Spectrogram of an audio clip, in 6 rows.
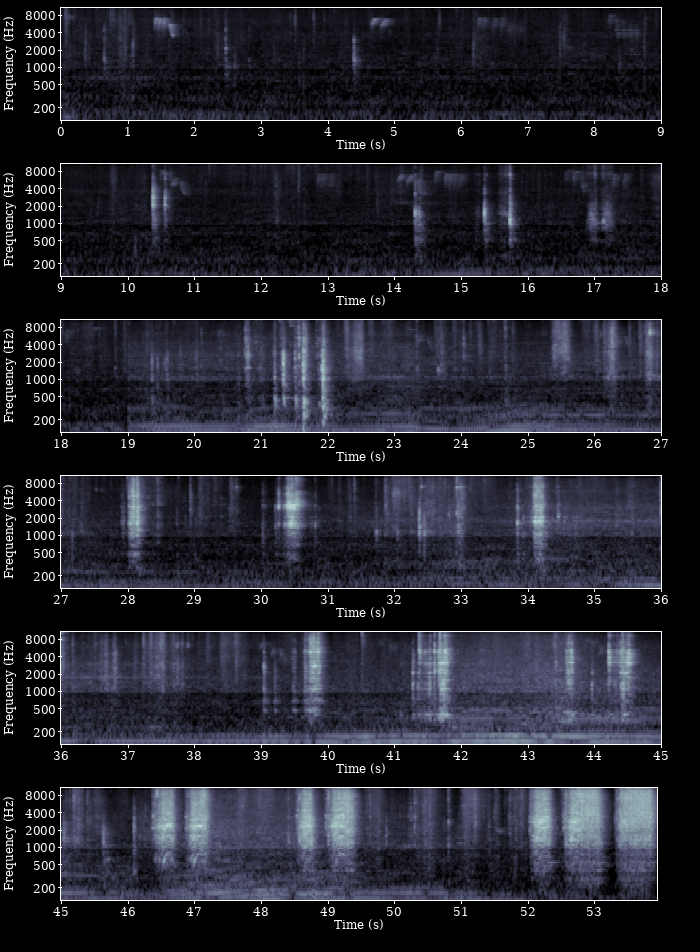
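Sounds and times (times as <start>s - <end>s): metal tools clinking: 19.0s - 53.9s.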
